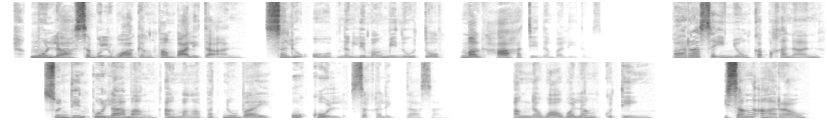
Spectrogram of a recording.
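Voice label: tagalog philippine voiceover locutora filipina; locutora de Filipinas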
